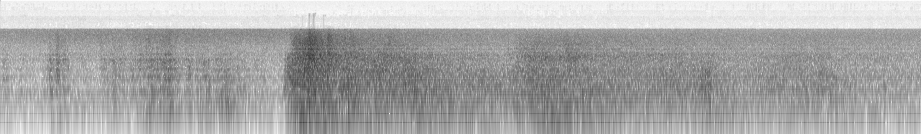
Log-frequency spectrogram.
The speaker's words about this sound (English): Ice makes lots of cracking noises, which can sound quite a lot like sperm whale clicking to a computer. That's an amazing thing to be sitting listening to in an office, isn't it? Yeah. The ice cracking in Antarctica.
